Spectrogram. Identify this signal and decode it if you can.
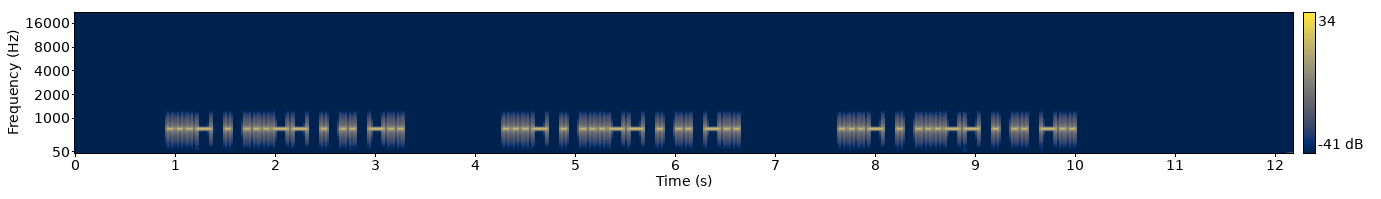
Morse code, heard as a keyed tone, about 25 wpm, 700 Hz. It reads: VE3EID VE3EID VE3EID
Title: DXCC-100 Call Signs - 6 Characters - Repeated 3x - 25wpm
